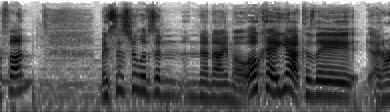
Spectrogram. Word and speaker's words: Nanaimo: Nanaimo?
